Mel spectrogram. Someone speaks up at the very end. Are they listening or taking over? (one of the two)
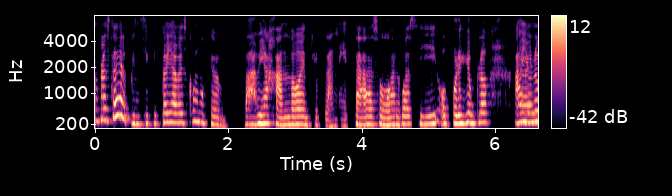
listening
